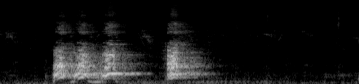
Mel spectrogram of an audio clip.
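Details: Leo, a German Shepherd kept as a pet, barks in a lively morning session at home: a quick double bark run together, then a single bark, and another starting at the end.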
